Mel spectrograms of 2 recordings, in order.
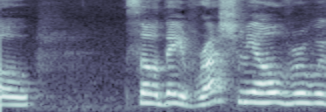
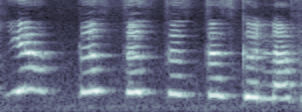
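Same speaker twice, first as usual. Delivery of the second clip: overwhelmed. Retold or imitated. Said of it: "And I was like".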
